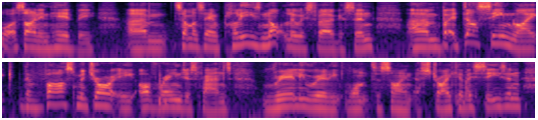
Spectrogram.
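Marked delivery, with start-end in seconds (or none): none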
